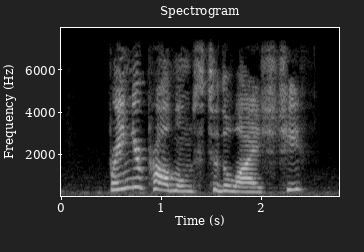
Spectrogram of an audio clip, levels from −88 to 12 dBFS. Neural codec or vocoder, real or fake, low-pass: vocoder, 44.1 kHz, 128 mel bands every 512 samples, BigVGAN v2; fake; 7.2 kHz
